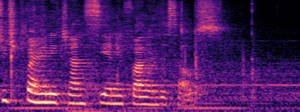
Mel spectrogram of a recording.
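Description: A young woman speaks sharply nearby.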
